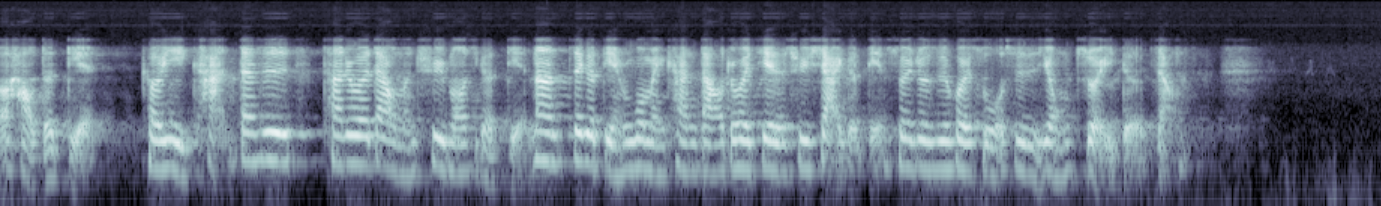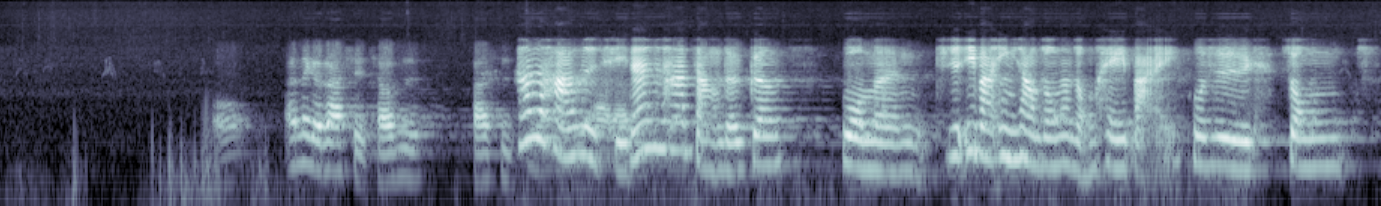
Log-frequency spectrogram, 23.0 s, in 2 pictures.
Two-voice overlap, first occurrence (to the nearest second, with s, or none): 16 s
